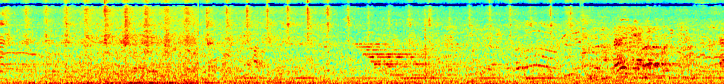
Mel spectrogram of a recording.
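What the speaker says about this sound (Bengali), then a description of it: "ট্রেন চলে এসছে।" A train pulls into a busy station with a heavy low rumble and rolling clatter, and a rising tonal whine mid-way, while a crowd murmurs and voices talk over it.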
